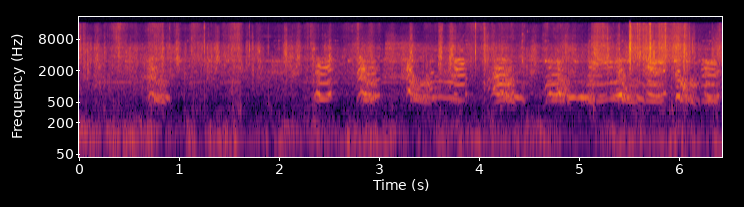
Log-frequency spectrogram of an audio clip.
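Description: A pack of beagles giving tongue on a rabbit's trail: several hound voices in quick, overlapping yelps and bays starting about two seconds in, over a low rumble.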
